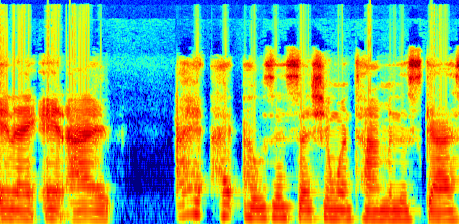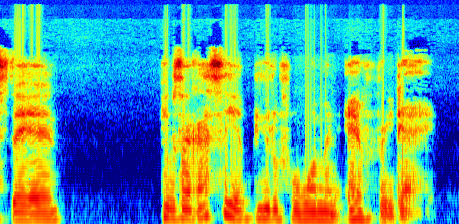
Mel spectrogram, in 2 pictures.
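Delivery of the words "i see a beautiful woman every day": mock voice of awe. Retelling what a guy said in a session: imitating an awed tone. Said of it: "almost this awe".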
